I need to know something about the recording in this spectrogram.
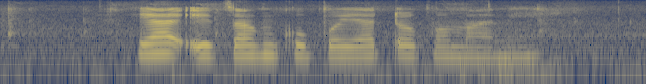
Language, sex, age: Southern Sotho, female, 21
